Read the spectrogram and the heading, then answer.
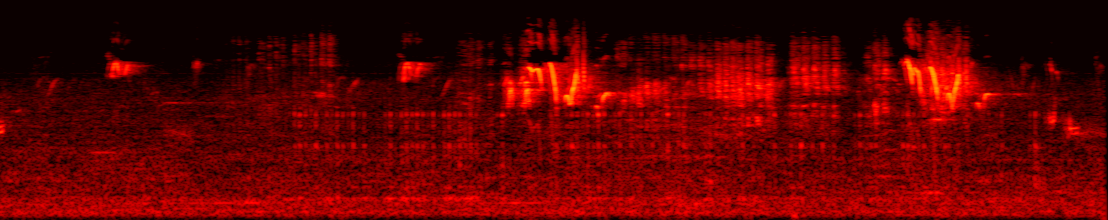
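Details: Indian robin song: two rich, rapid twittering phrases of high zigzag notes several seconds apart, with isolated thin chirps between them in a quiet setting.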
